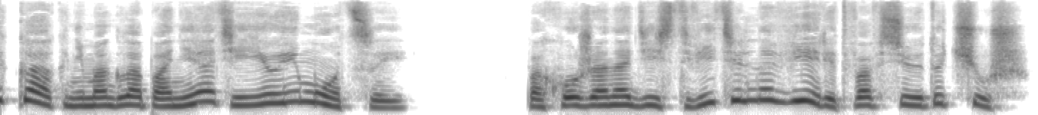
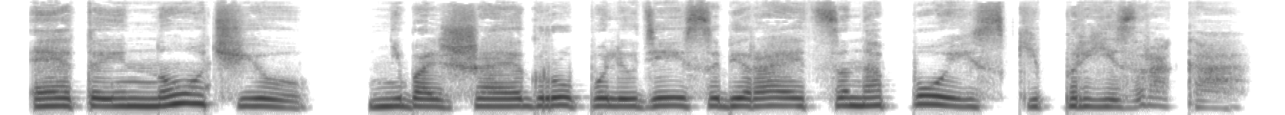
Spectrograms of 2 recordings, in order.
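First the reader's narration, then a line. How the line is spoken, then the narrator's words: Ominous voice. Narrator (Russian): зловещим голосом сообщила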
